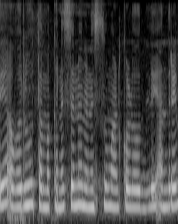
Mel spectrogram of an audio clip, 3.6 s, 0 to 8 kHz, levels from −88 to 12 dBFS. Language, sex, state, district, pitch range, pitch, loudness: Kannada, female, Karnataka, Belgaum, 235-260 Hz, 245 Hz, -20 LUFS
